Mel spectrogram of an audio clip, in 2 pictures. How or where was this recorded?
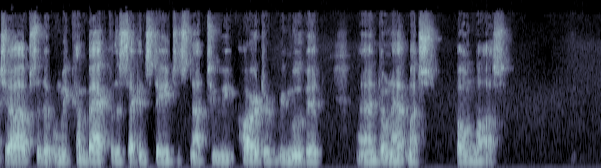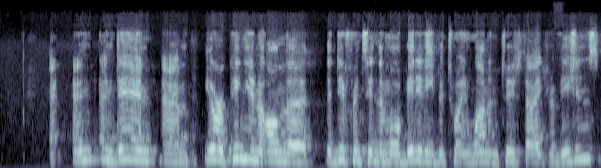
video call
